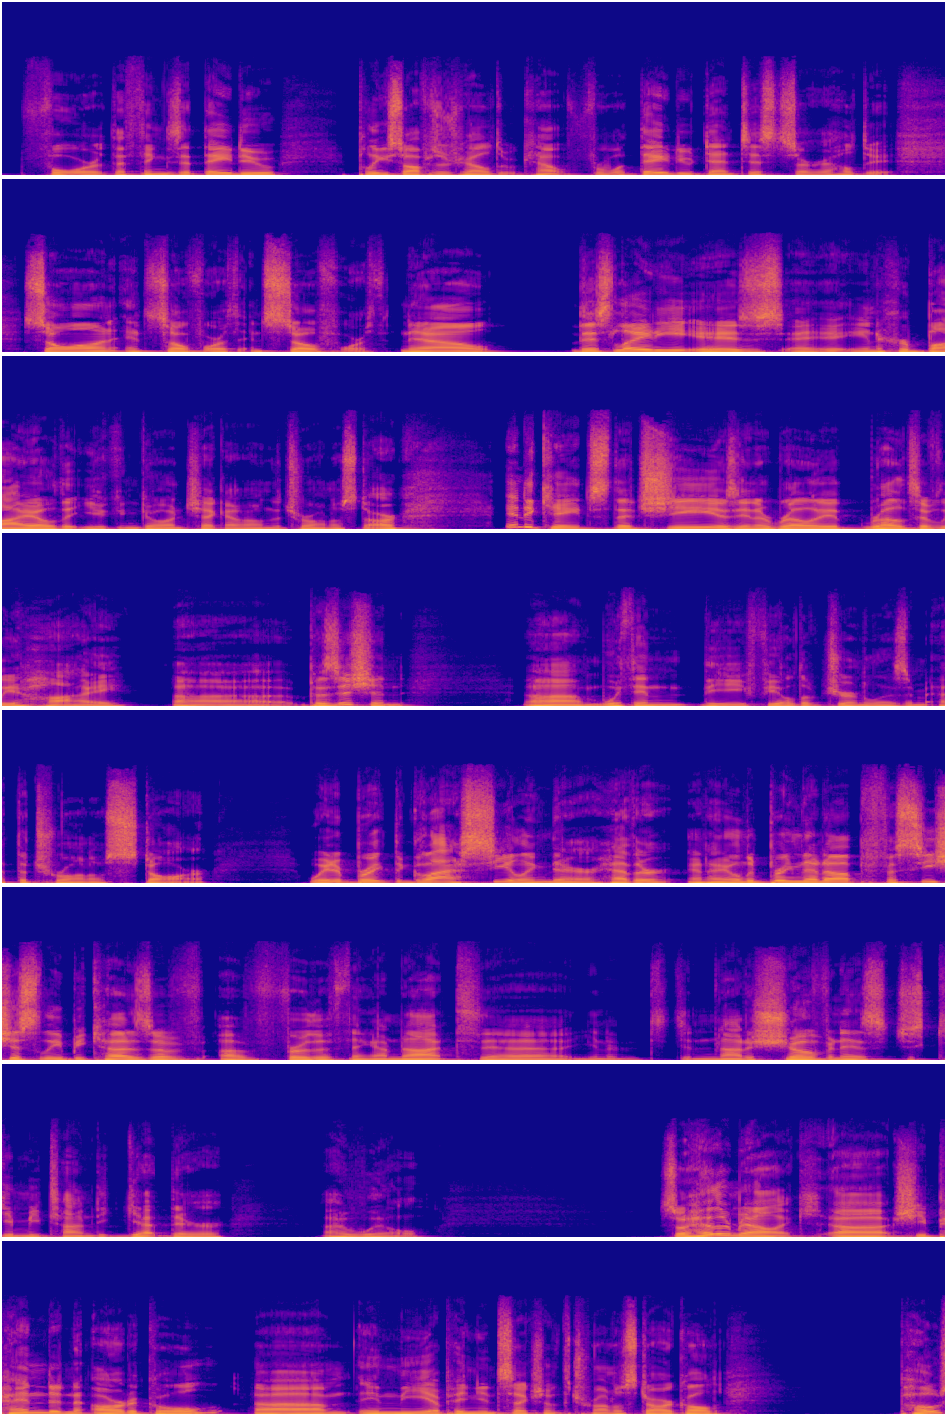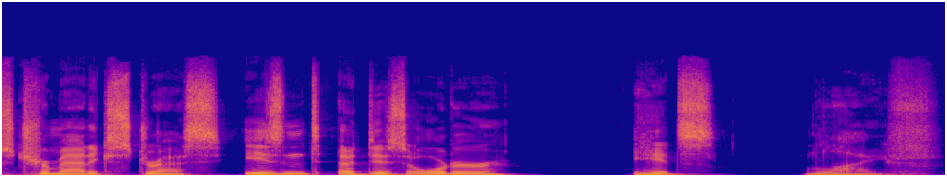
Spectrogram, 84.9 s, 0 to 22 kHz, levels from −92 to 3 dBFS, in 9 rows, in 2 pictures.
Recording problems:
wrong speed, natural pitch; too slow; 0.5 times normal speed

